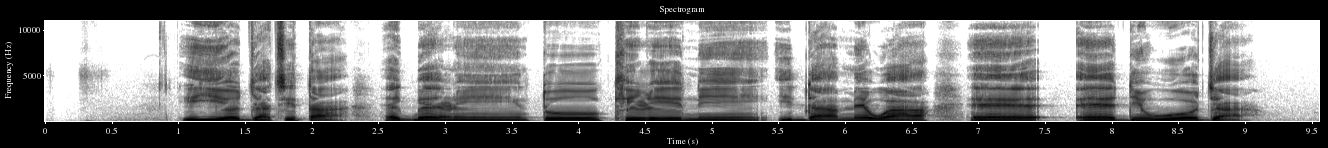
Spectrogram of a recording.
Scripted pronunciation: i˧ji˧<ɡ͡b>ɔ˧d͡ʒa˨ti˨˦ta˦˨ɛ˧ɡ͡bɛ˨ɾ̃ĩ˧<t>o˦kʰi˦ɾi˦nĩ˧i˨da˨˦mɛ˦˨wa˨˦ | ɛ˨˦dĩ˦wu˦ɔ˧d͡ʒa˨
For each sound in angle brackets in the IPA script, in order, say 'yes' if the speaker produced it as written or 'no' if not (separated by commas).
no, yes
